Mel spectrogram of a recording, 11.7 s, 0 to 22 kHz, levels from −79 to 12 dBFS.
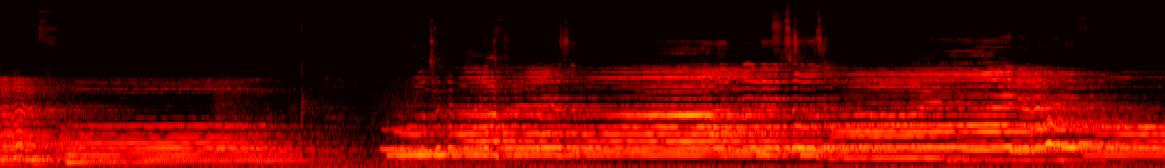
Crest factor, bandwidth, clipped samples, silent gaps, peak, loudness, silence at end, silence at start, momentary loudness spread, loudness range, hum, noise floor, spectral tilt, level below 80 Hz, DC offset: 16 dB; 17 kHz; under 0.1%; none; -16 dBFS; -31 LUFS; 0 s; 0 s; 11 LU; 9 LU; none; -55 dBFS; -5 dB/octave; -60 dBFS; under 0.1%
